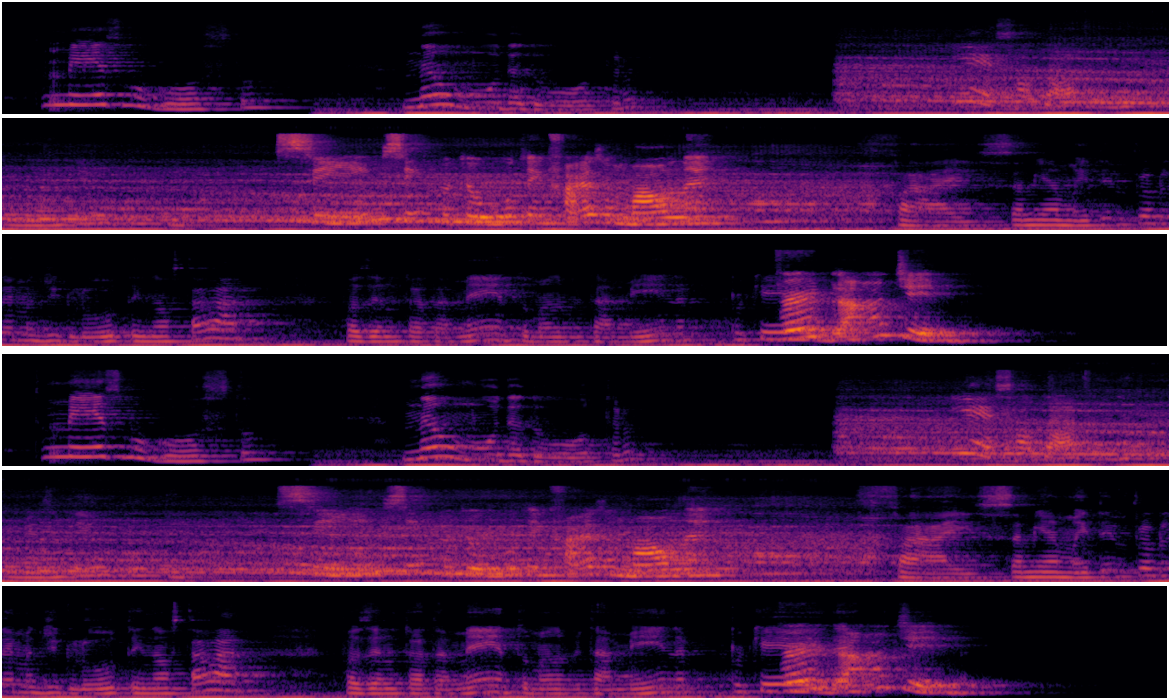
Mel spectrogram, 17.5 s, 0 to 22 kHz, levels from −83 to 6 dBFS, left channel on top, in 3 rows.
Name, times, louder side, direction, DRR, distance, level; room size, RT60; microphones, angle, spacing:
voice 1, 0.2-1.3 2.0-3.2 4.7-6.9 10.1-16.0, right 2 dB, 35° right, 6 dB, 1.6 m, -39 dB
sound 1, 1.5-15.4, equal, 40° left, 2.7 m, -42 dB
sound 2, 4.2-10.2, equal, 5° right, 4.0 m, -36 dB
voice 2, 7.2-9.5 15.6-16.5, left 3 dB, 85° left, 5 dB, 2.2 m, -28 dB
18.0 x 15.0 x 4.2 m, 0.73 s
head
